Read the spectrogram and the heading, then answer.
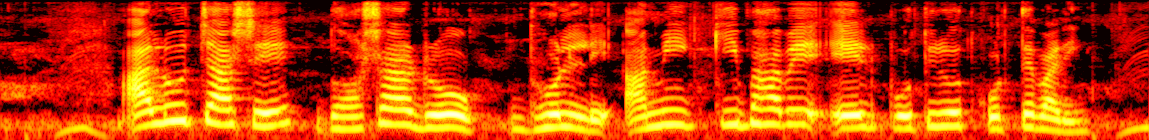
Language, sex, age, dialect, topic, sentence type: Bengali, female, 18-24, Rajbangshi, agriculture, question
